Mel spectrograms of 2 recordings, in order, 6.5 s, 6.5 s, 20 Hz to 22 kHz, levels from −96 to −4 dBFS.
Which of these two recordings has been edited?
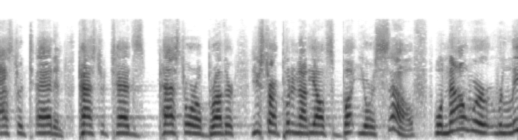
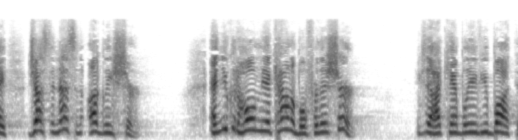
first; 3 cuts; at 0.9 s, 3.9 s, 5.4 s

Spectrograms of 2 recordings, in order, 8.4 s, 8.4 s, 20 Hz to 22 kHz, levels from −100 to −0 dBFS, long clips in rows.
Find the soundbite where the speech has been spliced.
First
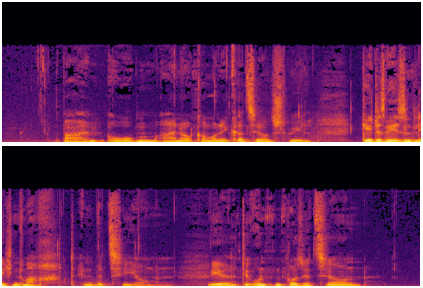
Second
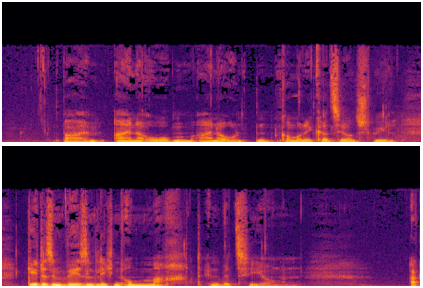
first; 5 cuts; at 1.1 s, 1.9 s, 3.8 s, 4.4 s, 6.3 s

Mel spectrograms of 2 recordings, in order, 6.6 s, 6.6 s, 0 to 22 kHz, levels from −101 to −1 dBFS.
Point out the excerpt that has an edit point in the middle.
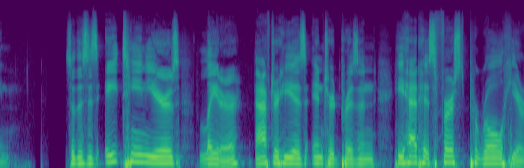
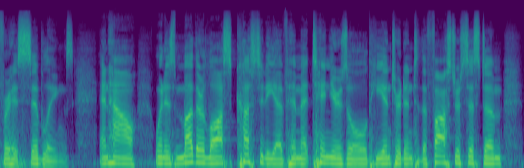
first; 1 cut; at 3.1 s

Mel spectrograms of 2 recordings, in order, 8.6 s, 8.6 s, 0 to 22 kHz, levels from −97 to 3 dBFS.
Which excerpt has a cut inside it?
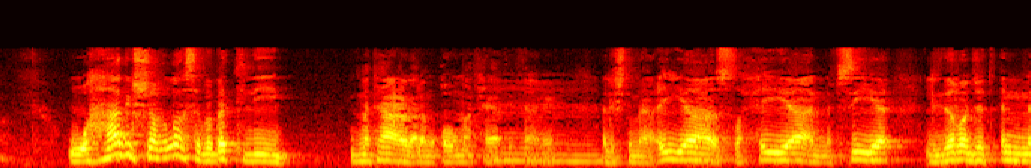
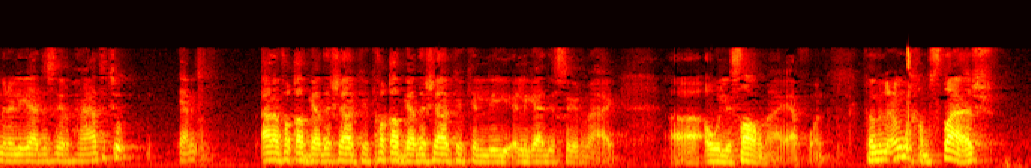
second; 2 cuts; at 3.1 s, 7.6 s

